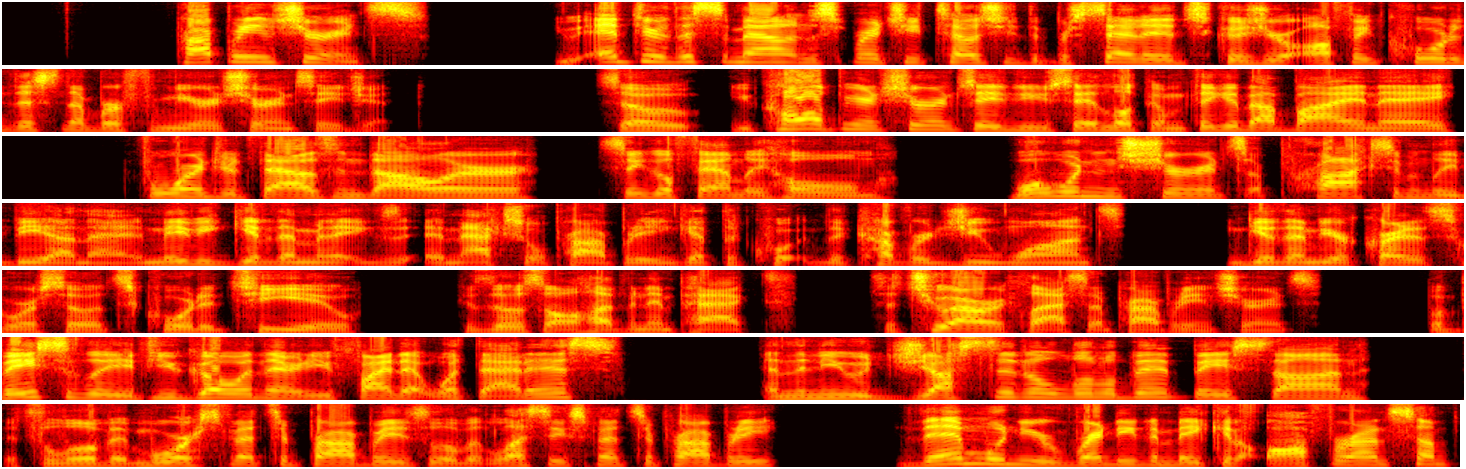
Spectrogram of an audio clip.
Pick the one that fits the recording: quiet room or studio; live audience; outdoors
live audience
